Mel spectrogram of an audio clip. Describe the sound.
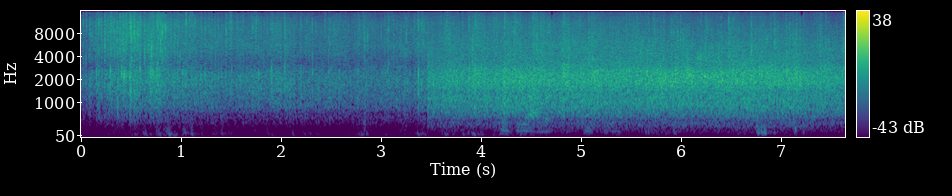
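Audience applause welcoming a guest speaker at a faith gathering: it begins after a few seconds of spoken introduction and swells into steady, sustained clapping that lasts to the end.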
